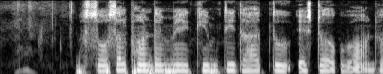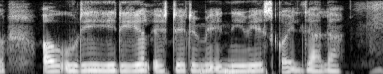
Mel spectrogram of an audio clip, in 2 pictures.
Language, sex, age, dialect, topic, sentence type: Bhojpuri, female, <18, Northern, banking, statement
